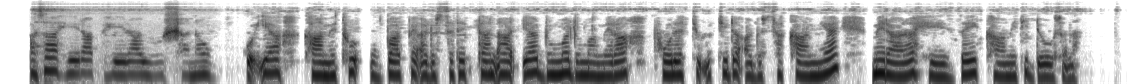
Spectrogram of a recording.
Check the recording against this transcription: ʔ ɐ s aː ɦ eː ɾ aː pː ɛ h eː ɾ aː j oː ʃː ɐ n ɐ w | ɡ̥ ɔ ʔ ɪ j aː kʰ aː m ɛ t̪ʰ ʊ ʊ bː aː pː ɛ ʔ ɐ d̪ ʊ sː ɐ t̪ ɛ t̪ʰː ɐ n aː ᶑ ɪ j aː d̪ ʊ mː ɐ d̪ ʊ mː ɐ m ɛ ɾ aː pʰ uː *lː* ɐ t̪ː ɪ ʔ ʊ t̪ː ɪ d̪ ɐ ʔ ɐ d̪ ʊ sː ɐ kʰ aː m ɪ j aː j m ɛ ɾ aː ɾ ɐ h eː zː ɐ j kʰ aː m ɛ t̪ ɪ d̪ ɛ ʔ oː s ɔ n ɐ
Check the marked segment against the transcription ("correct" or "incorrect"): incorrect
